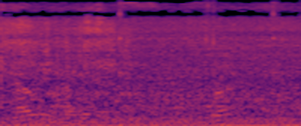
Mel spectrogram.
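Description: Steady low road-and-engine rumble inside a moving van's cabin, under voices.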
